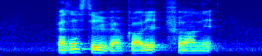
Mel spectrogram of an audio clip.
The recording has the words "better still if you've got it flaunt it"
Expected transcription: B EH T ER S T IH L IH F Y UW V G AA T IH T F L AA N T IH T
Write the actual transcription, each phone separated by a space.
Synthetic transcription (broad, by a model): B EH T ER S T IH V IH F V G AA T IH T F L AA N IH T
